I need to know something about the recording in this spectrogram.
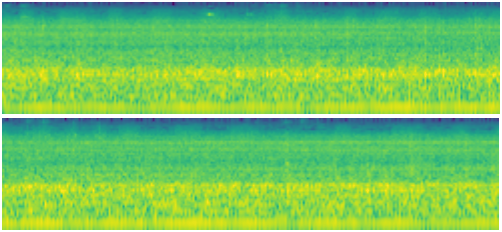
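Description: A reamer cuts into spinning metal with a grinding hiss.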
